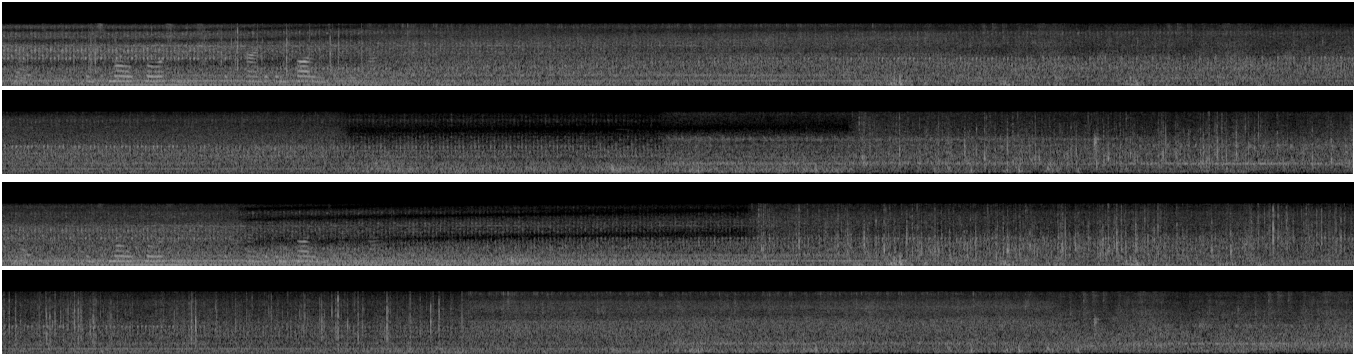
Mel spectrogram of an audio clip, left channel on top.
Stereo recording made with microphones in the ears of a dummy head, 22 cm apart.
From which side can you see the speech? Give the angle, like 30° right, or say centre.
50° left.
